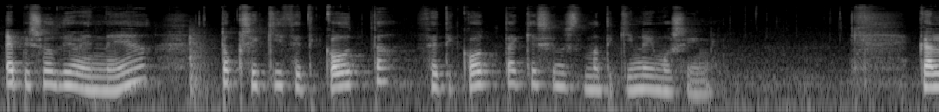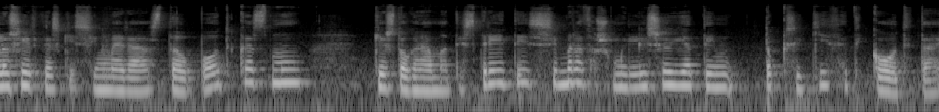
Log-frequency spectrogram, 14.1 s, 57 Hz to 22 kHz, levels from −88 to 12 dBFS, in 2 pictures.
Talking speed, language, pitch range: 120 wpm, Greek, 180-240 Hz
